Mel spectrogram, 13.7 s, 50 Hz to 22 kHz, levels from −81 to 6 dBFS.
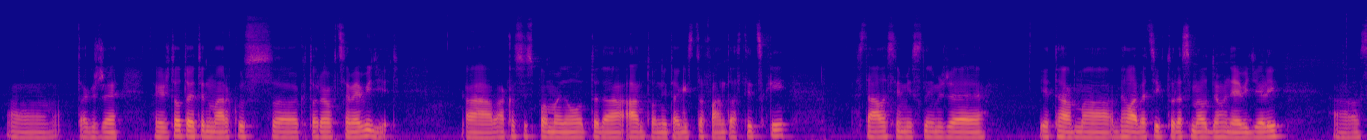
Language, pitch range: Slovak, 105-115 Hz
